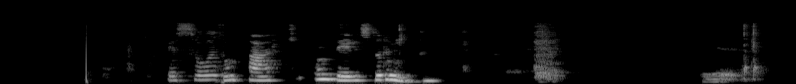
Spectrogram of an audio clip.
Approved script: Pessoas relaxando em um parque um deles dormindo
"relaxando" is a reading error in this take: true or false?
true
